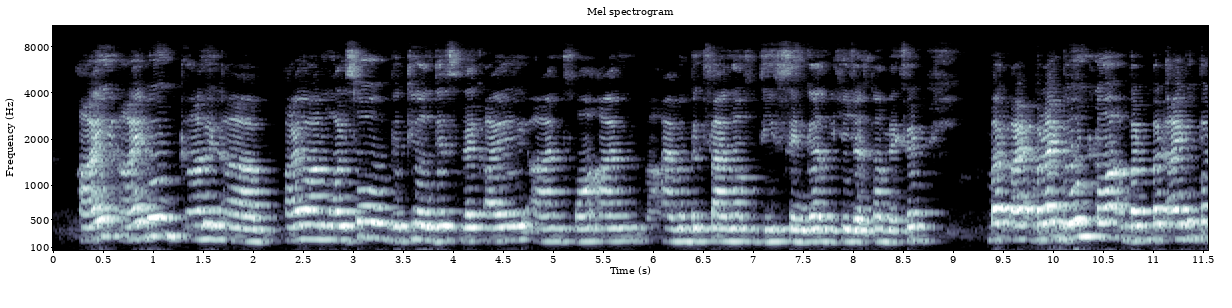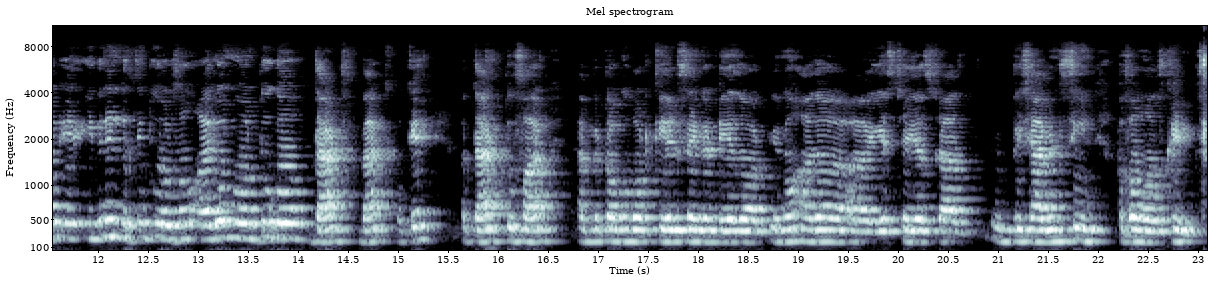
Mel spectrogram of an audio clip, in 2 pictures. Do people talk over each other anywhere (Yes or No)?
No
